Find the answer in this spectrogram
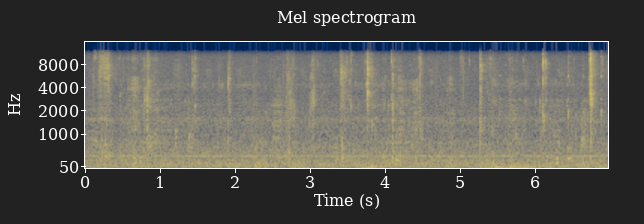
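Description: Close-miked chewing: a person eating, with many small wet mouth clicks and smacks scattered throughout, over a faint steady hum.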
